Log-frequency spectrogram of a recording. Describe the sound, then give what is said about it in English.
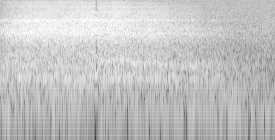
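A deep breath in, drawn during a guided breathing exercise: a soft, airy rush of air that holds steady for about two seconds and then tapers slightly, quiet and with no talk. “Exhale. One more time, big breath in.”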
